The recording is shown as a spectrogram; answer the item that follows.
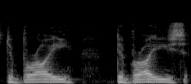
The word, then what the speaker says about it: de Broglie: Now, this guy here, Louis de Broglie, spelt de Broglie, but it's pronounced de Broglie, Prince Louis de Broglie.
